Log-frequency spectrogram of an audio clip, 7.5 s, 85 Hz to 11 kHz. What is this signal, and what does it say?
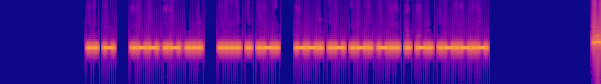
Morse code, heard as a keyed tone, about 36 wpm, 700 Hz. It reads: IT WAS HER GARDEN.
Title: Sentences from Top 1000 Words - Review Part 4 - 35wpm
